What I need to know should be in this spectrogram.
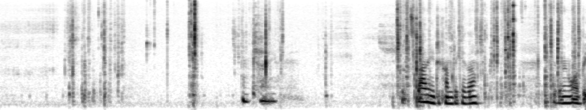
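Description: Paper rustles and slides as hands move a sheet on a table.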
